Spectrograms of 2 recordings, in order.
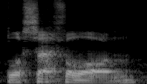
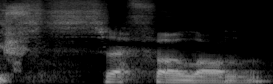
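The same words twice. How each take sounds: First: Said in the usual way. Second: "Blacephalon" drawn out slowly and low; sounding out. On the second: Real, not acted. Working out an unpronounceable Pokemon name, sounding out "Blacephalon" slowly.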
